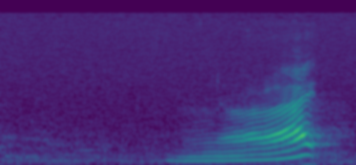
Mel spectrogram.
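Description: A man's voice making one long rising 'oooh', starting low about a second in, climbing in pitch and growing louder, then cutting off abruptly.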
